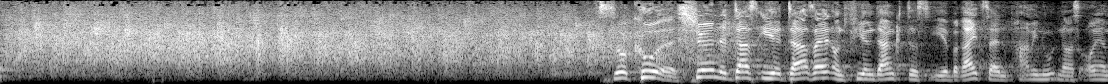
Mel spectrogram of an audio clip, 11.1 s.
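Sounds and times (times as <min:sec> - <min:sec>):
audience applause: 0:00.0 - 0:07.4
speech: 0:06.0 - 0:11.0.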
